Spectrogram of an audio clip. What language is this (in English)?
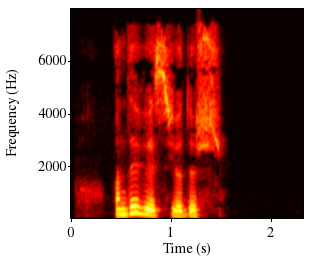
Mari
